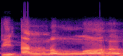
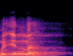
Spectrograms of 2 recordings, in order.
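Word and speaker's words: أنّ: Jadi kalau masuk huruf jar bacanya anna. Dzalika bi annallaha huwal haq. Bi annallah bukan bi inna.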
